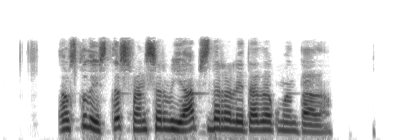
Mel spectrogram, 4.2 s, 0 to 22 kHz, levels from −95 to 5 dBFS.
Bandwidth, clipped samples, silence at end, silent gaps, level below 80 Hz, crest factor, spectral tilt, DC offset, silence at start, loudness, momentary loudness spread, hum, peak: 8.4 kHz; under 0.1%; 0.9 s; none; -60 dBFS; 14 dB; -3.5 dB/octave; under 0.1%; 0.6 s; -15 LUFS; 8 LU; none; -2 dBFS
